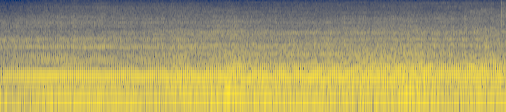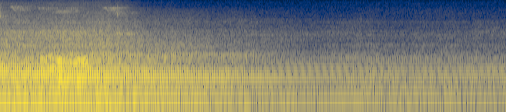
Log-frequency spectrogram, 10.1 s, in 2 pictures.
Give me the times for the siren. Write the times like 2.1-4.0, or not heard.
not heard.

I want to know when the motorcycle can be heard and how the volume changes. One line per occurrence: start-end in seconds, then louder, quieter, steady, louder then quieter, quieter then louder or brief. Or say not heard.
0.0-10.0 quieter.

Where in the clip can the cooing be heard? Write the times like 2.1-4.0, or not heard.
4.6-6.4.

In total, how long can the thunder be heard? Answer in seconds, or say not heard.
3 s.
